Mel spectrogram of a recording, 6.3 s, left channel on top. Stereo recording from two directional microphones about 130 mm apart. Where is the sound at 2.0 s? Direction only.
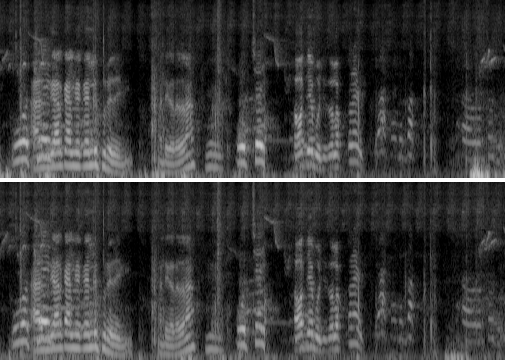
50° right (ahead or behind).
